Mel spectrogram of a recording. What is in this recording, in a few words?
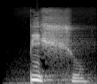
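"pisciu", Ligurian dialect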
